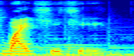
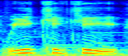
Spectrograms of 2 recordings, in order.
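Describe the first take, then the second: First: The first syllable sounds like 'why'. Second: The first syllable sounds like 'wee'. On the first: The speaker calls it right. "the word was Waikiki" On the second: The speaker calls it wrong. "she'd pronounce it "Wee-kiki,""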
